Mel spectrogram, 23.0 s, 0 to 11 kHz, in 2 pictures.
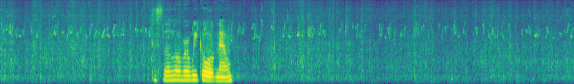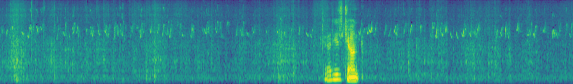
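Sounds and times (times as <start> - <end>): chicks peeping: 0.0 - 22.9.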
